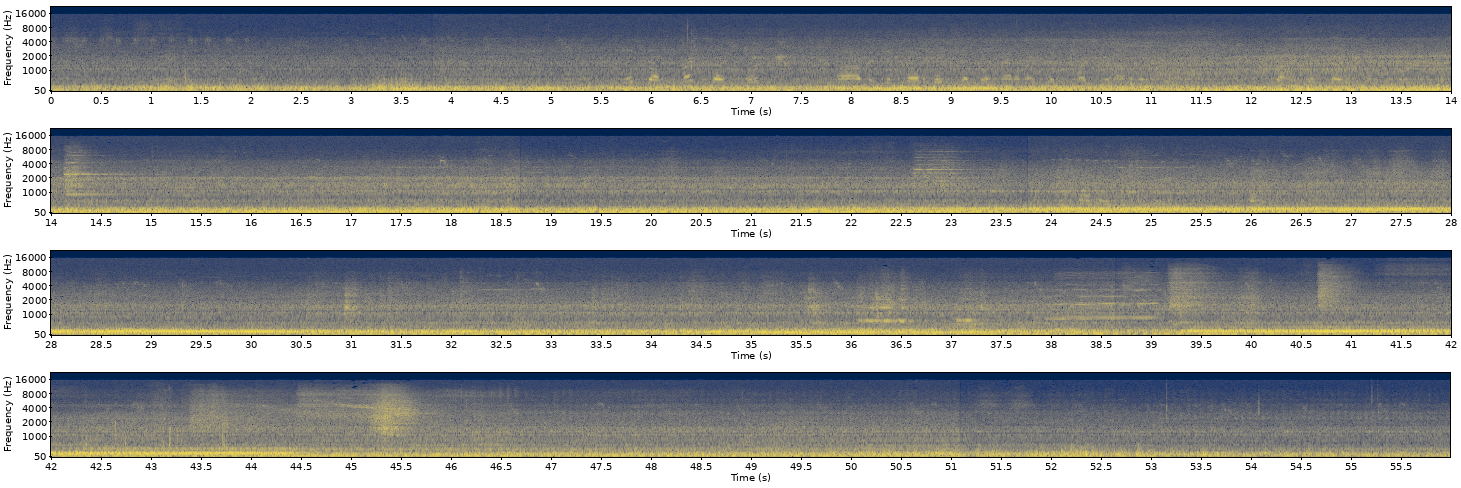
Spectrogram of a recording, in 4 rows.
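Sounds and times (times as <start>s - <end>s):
diesel engine drone: 0.0s - 55.9s.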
